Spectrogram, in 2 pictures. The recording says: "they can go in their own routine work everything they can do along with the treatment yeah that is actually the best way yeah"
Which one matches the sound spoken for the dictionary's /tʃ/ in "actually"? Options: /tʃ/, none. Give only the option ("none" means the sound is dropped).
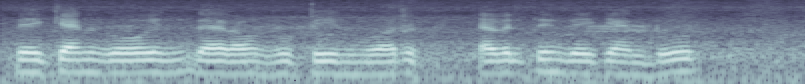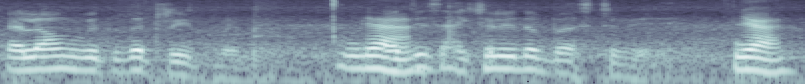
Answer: /tʃ/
